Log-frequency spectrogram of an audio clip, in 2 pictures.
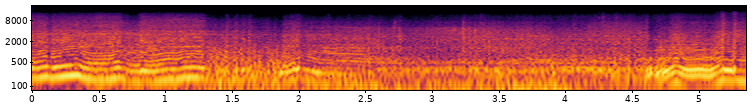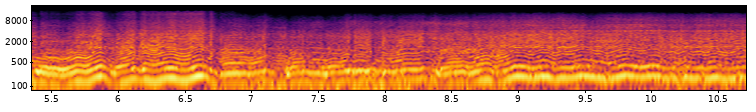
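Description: Yamaha YZ125 single-cylinder two-stroke motocross engine revving hard under racing load, its pitch climbing and dropping again and again as the throttle is worked over the rough track. It eases off about two seconds in and winds up hard again from about halfway.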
